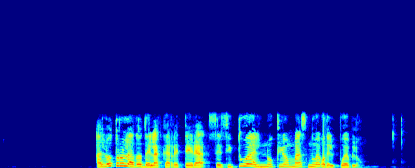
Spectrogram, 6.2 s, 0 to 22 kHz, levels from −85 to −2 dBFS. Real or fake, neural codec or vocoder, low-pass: real; none; 7.2 kHz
